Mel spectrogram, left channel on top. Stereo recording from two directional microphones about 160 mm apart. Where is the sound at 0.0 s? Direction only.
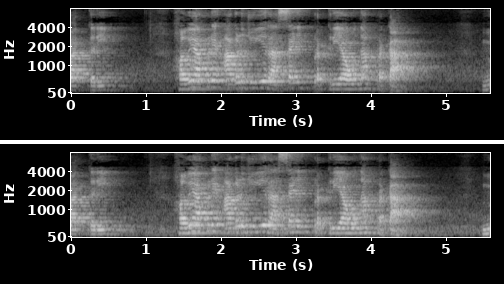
35° left (ahead or behind).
